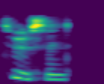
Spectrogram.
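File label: "tuh2sont", Proto-Indo-European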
